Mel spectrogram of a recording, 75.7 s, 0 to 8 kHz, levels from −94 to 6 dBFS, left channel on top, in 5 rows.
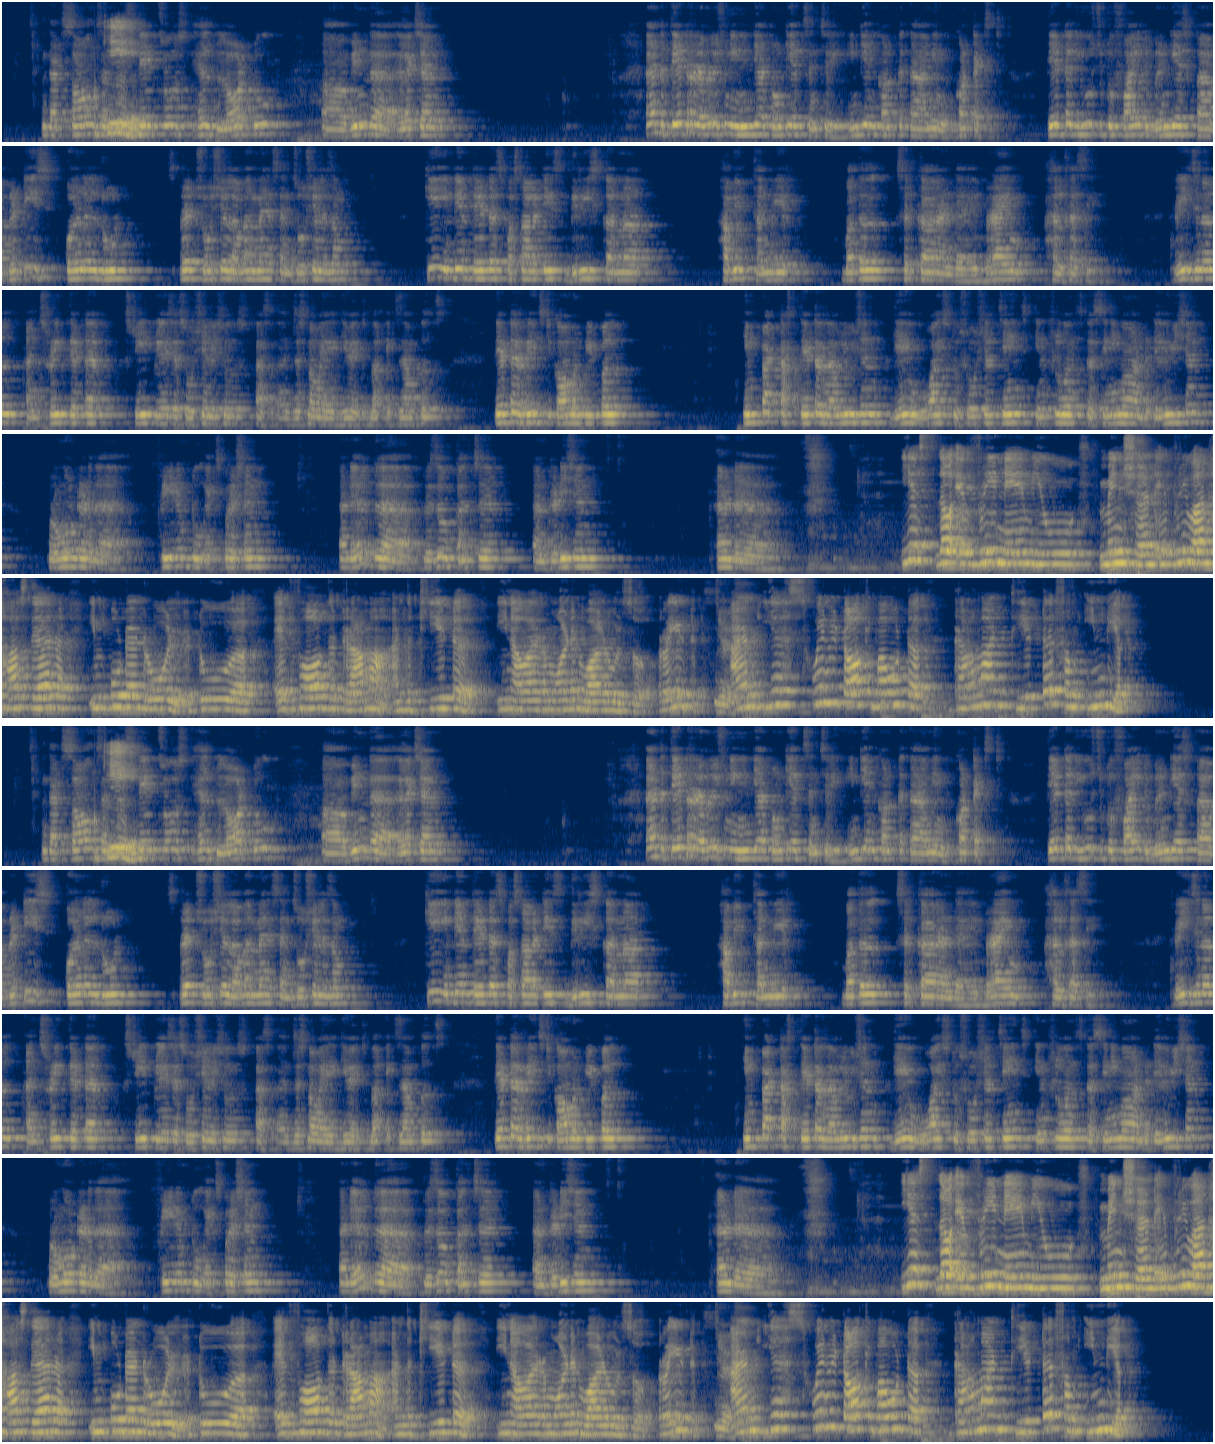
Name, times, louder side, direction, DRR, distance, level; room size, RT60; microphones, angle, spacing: voice 1, 0.5-3.4 4.0-5.5 8.0-12.3 13.1-16.7 17.4-19.5 20.4-23.2 24.1-25.0 25.6-27.9 28.2-28.8 29.8-31.5 31.9-35.7 36.4-38.0 39.5-45.3 46.0-47.0 47.4-48.7 49.6-51.6 52.0-52.9 54.3-55.1 55.5-55.7 69.4-69.7 72.6-72.7, left 1 dB, 30° right, -2 dB, 2.5 m, -26 dB
voice 2, 1.3-1.8 56.6-58.8 59.1-66.4 66.7-69.2 69.6-72.1 72.4-74.5, right 1 dB, 85° right, 2 dB, 6.7 m, -20 dB
27.0 x 13.5 x 3.4 m, 0.64 s
head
